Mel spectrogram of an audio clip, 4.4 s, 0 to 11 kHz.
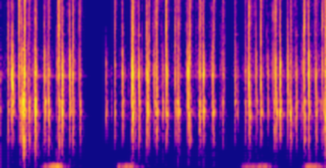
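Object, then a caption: Mechanical keyboard with aluminum case and plastic keycaps. Fingertips type rapidly on a lit mechanical keyboard with an aluminum case and plastic keycaps, producing about 29 short, bright clacks with no low thump. The keystrokes come in a quick burst, pause briefly near the one-second mark, then resume in a steady, crisp rattle with almost no ring after each hit.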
